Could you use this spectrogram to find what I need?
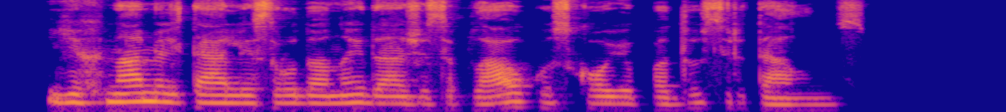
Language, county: Lithuanian, Šiauliai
